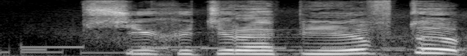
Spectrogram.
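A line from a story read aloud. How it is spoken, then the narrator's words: Drawled. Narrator (Russian): протянула Маша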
